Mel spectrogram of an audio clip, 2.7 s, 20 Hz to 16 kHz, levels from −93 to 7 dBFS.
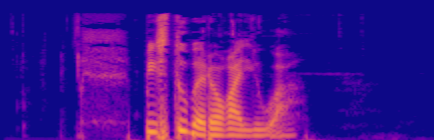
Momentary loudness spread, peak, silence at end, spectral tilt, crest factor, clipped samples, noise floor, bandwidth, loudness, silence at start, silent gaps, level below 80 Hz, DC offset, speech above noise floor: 25 LU; -4 dBFS; 0.85 s; -4.5 dB/octave; 20 dB; under 0.1%; -73 dBFS; 11.5 kHz; -21 LUFS; 0.65 s; none; -44 dBFS; under 0.1%; 53 dB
